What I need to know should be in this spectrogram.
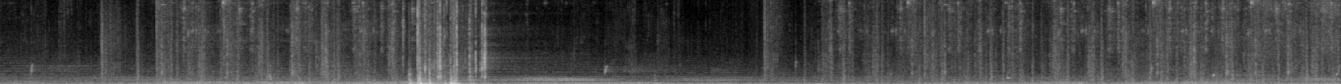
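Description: Footsteps crunch steadily over rough stony ground.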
